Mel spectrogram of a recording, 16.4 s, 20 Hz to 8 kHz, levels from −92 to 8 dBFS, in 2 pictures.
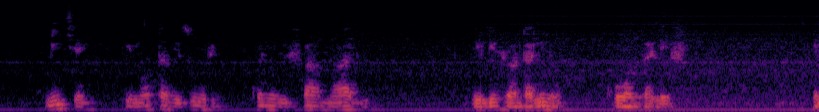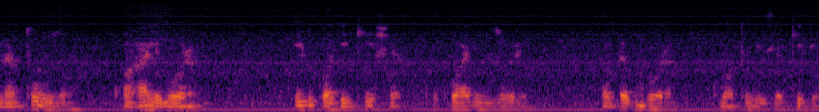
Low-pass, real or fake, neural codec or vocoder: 7.2 kHz; real; none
